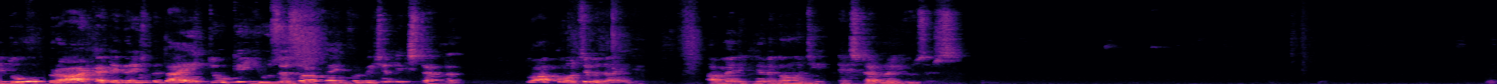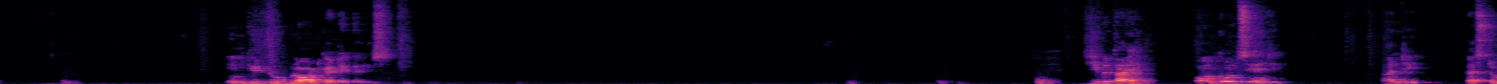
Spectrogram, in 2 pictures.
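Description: A man speaks calmly and clearly, close by, in short bursts with pauses.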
